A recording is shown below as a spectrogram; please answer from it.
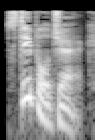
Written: steeplejack

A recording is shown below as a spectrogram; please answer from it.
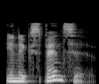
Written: inexpensive

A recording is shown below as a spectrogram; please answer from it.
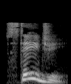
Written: stagy

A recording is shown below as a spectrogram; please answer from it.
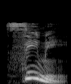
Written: seamy

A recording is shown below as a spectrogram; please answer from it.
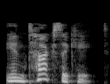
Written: intoxicate

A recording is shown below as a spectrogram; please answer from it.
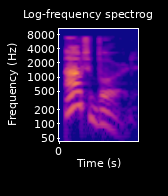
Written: outboard

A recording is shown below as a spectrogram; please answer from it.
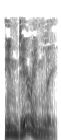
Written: endearingly

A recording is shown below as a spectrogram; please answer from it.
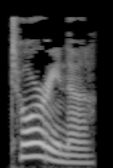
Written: taurina

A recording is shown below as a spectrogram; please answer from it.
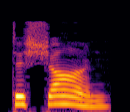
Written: dashawn

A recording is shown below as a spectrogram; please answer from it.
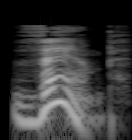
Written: vamp

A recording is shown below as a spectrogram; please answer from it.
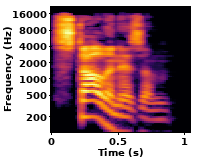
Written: stalinism

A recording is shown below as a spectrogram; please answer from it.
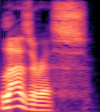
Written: lazarus

